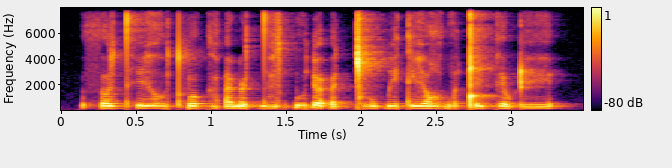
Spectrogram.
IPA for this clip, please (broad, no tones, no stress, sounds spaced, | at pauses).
θ o z t̪ʰ i ɣ o̤ t k͡p o k a̤ ʔ a ɳ ə˞ t d̪ a̤ z k͡p ṳ ɗ œ ʔ œ t ǀ o̤ w ɓ i t ɣ i ʁʷ e̤ ɡ w ə ǃ i k e w ʈ e̤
